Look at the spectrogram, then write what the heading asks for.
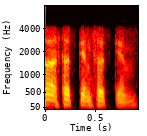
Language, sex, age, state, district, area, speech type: Sanskrit, male, 30-45, Karnataka, Uttara Kannada, rural, conversation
